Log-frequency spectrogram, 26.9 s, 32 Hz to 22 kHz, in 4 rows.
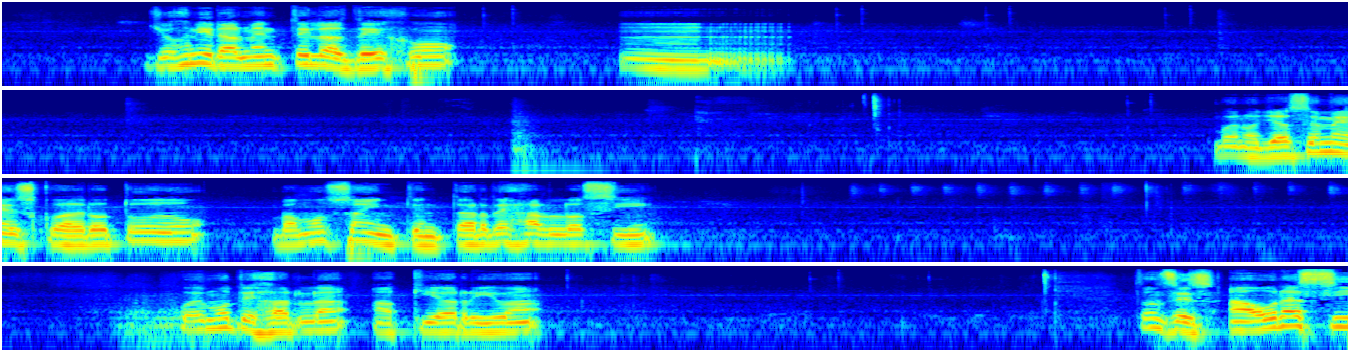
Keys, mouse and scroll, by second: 2.3 click, 4.1 click, 4.8 click, 5.8 click, 12.3 click, 13.2 click, 15.9-23.0 drag, 24.2 click.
